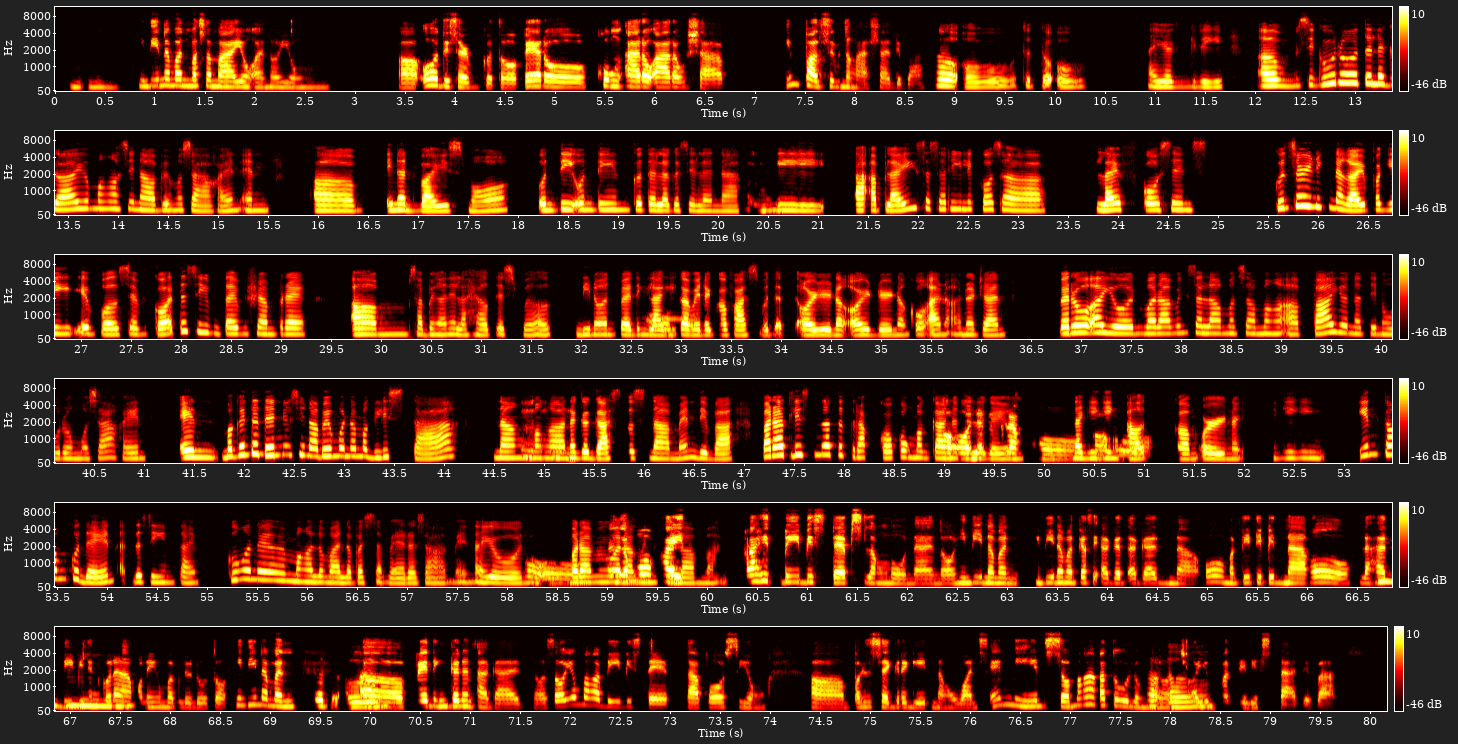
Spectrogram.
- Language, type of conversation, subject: Filipino, advice, Paano ako makakapagbadyet kung palagi akong napapabili nang pabigla-bigla hanggang nauubos ang pera ko?
- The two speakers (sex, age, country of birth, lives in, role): female, 20-24, Philippines, Philippines, user; female, 30-34, Philippines, Philippines, advisor
- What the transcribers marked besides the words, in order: in English: "impulsive"; in English: "impulsive"; in English: "Health is wealth"; in English: "wants and needs"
